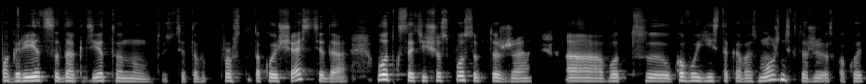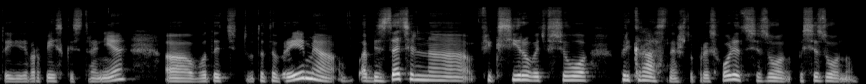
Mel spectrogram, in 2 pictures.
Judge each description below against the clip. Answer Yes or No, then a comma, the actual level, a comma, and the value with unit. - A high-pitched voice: No, medium, 160 Hz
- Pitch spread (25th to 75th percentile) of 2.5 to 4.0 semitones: Yes, average, 3.6 semitones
